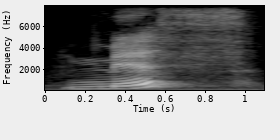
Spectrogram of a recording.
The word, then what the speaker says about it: miss: going to use caution we will pronounce this word miss with one s sound at the end it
